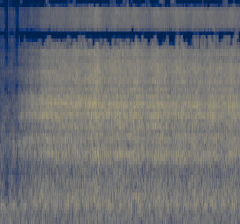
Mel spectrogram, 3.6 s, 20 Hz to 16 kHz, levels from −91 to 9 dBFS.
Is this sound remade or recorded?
recorded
